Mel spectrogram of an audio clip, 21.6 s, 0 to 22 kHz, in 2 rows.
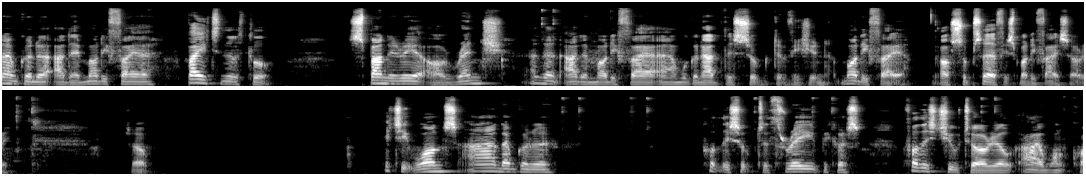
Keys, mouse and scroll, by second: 1.8-2.7 middle drag, 5.5-10.6 drag, 11.1 click, 13.5 middle click, 16.6 click, 17.3 click, 18.6 click, 19.1 click, 20.8 click.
